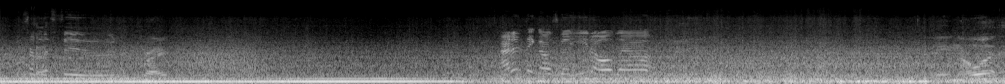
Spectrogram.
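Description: Cabin drone of a 2020 Dodge Charger Scat Pack's 6.4-litre 392 HEMI V8 cruising at a steady road speed, over tyre and road noise. The low, steady hum drops away a little before halfway through, leaving the road noise.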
